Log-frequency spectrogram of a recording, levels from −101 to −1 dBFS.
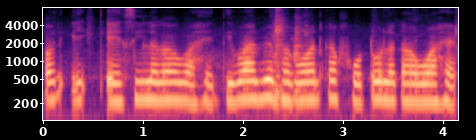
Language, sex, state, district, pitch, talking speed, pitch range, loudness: Hindi, female, Jharkhand, Deoghar, 225 Hz, 200 wpm, 215-230 Hz, -16 LUFS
